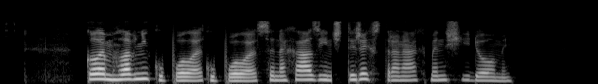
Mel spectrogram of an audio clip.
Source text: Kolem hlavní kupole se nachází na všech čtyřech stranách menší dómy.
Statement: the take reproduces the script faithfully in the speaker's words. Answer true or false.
false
